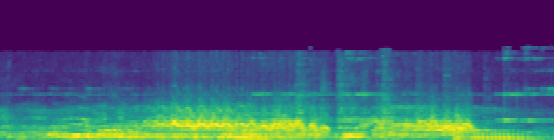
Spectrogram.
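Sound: horse neighing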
